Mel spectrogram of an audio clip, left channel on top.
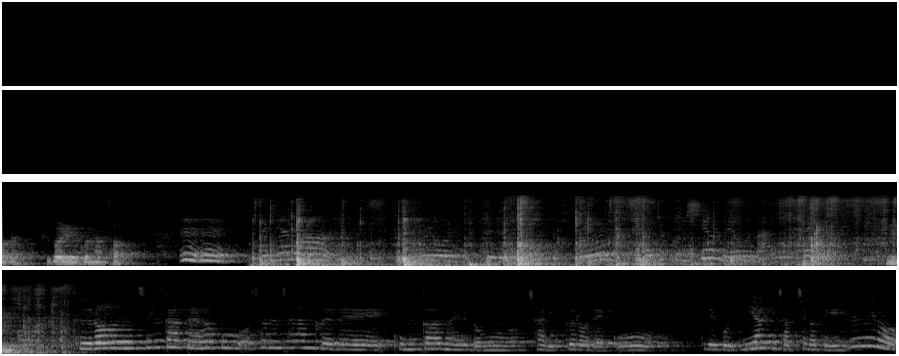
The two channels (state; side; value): silent; left; digital silence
